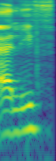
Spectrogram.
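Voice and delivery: "আলিফ" with a lengthened ending; teacher's model "আলিফ", final f held; drawn-out letter name. Shown as a demonstration. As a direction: recite "আলিফ" carefully, stretching the lif. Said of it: "এক আলিফ টেনে টেনে পড়বো".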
